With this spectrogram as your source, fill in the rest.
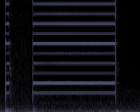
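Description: Two short electronic beeps followed by one long sustained tone, high-pitched and clear, against a quiet background.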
